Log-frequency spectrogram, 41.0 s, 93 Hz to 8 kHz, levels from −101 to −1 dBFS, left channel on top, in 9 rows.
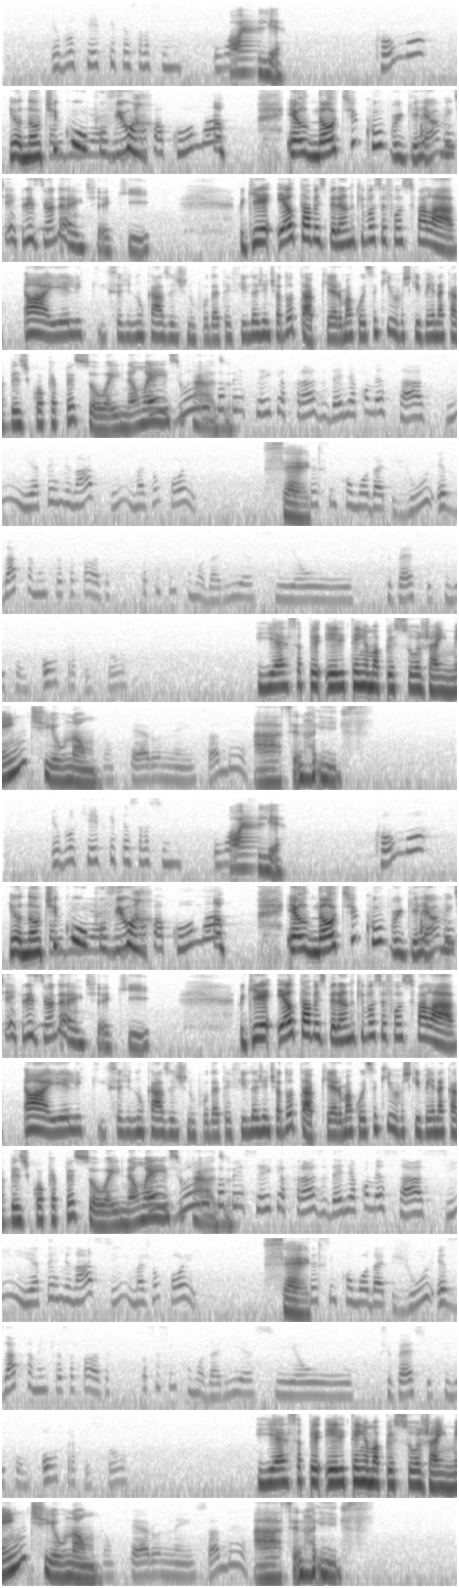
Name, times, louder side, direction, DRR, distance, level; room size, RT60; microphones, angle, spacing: voice 1, 0.5-1.8 2.1-2.4 3.7-4.3 5.0-6.8 8.7-9.9 19.6-24.7 25.6-28.3 29.0-30.8 31.3-32.6 32.9-33.1 37.4-38.9, right 3 dB, 85° right, 1.5 m, -51 dB
voice 2, 2.3-2.8 4.6-6.0 6.7-6.8 7.1-10.6 11.1-20.4 25.4-25.8 34.4-37.4 38.9-40.0, right 3 dB, 20° right, 0.4 m, -37 dB
open air
head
